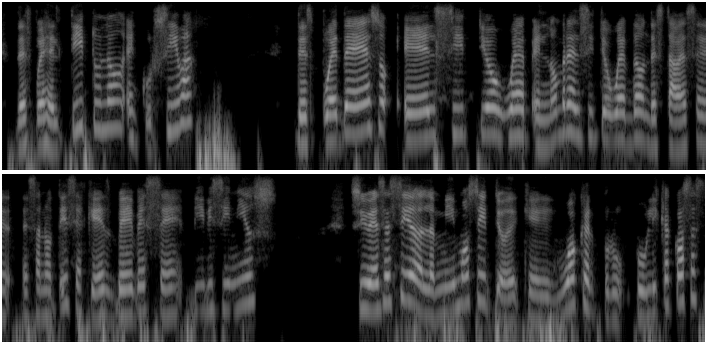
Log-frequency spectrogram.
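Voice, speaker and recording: A woman's voice: medium pitch, pushed and bright, no room sound. A woman with a Costa Rican accent, a librarian explaining slides in a training session, patient and repeating her points. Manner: patient, repeats points, counts aloud slowly. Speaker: librarian giving a citation workshop. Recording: dull, dry lo-fi sound.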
